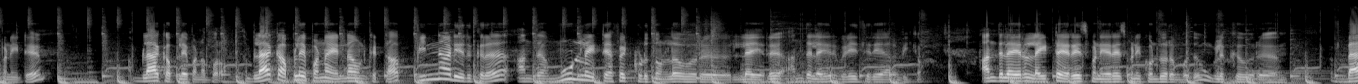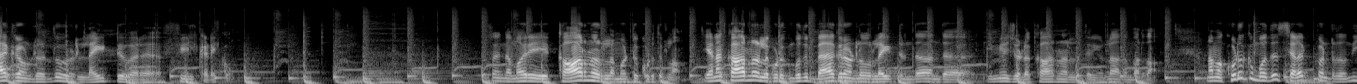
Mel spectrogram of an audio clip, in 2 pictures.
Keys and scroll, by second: 3.9 [, 4.1 [, 4.3 [, 6.2 [, 6.4 [.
